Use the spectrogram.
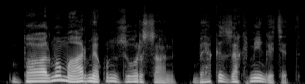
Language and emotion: Kashmiri, fearful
